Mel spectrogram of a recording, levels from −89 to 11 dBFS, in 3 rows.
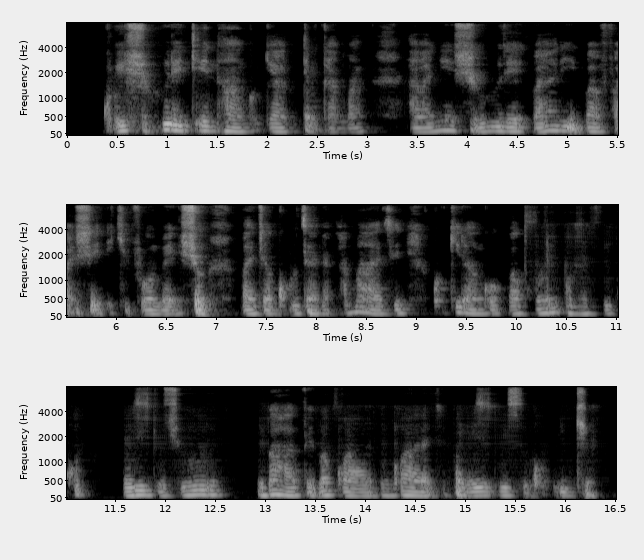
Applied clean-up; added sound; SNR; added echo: neural mask model DeepFilterNet 3.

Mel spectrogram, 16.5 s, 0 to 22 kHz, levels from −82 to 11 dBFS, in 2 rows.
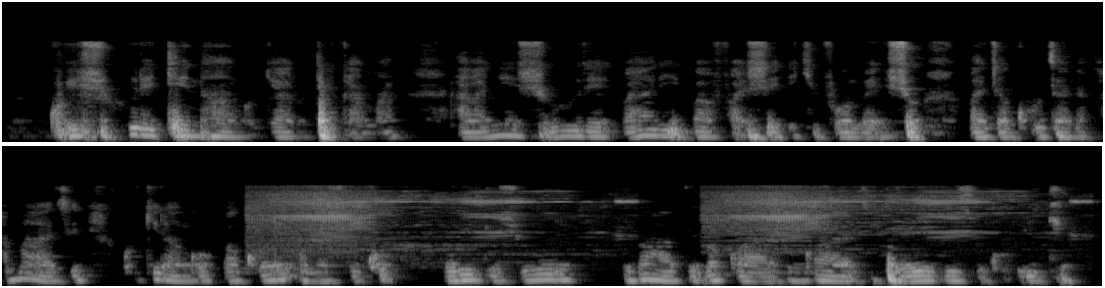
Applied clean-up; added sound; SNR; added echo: classical method WPE with log-MMSE.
